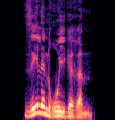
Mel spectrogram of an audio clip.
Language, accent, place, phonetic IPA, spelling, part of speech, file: German, Germany, Berlin, [ˈzeːlənˌʁuːɪɡəʁəm], seelenruhigerem, adjective, De-seelenruhigerem.ogg
- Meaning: strong dative masculine/neuter singular comparative degree of seelenruhig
